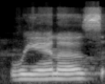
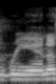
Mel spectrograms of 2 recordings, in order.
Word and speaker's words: Rihanna: And yes, we're going to say Rihanna because that's how you pronounce her name. I've been arguing with my friends about this. They're like, "We didn't know her name was pronounced Rihanna." Says, "When was it Rihanna?" I'm like, "It was always Rihanna." Okay.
